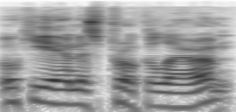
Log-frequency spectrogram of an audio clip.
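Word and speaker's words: Oceanus Procellarum: By the way, Oceanus Procalera says Latin pronunciation, the hard Kuh, as I thought.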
